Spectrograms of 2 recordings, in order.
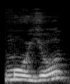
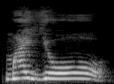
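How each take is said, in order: First: The first vowel sounds like o. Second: The first vowel sounds like a. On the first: The speaker calls it wrong. "kita menulis moyo" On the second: The speaker calls it right. "tapi o dibaca a"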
